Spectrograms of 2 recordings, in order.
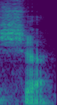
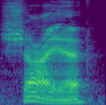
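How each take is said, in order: First: It is cut short to a reduced syllable. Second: It is said in full, rhyming with fire. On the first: This is the word inside a place name. "It's always shortened" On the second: This is the word on its own. "we pronounce the word Shire"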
